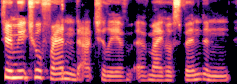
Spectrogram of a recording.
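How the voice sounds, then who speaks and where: A woman's voice: lowish voice, animated, moderate pace, darkish tone. A woman hosting an interview podcast, chatty and enthusiastic as she introduces her guest. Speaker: podcast host.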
